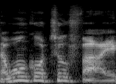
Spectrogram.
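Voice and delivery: normal talking voice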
